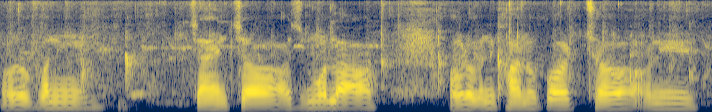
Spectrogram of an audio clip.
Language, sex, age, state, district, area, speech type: Nepali, male, 18-30, West Bengal, Alipurduar, rural, spontaneous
